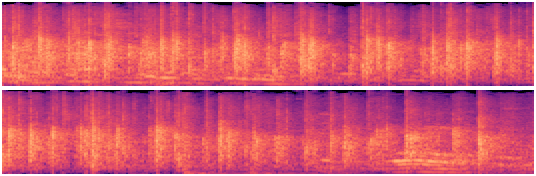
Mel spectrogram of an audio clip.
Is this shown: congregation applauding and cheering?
yes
